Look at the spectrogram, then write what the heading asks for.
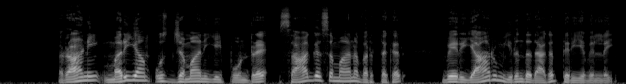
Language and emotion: Tamil, neutral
